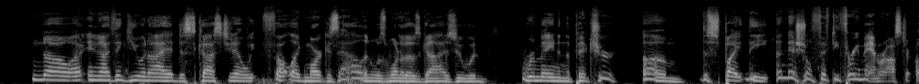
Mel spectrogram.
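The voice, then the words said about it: Strained, failing hoarse voice. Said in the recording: “my voice is really going south here, isn't it? ... It comes and goes.”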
